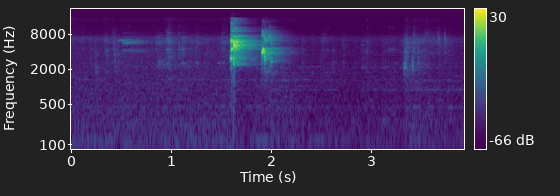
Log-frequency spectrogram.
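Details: A pet lovebird gives two loud, harsh, high chirps in quick succession, then a softer chirp about a second and a half later; faint squeaks and a person calling it to eat beforehand.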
